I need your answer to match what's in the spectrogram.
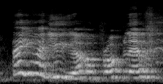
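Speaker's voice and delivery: high, laughing through the words; amused jab at gullible viewers. Real, not acted. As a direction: laugh while delivering the jab. Laughing at the believers.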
